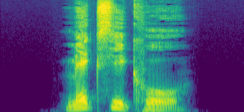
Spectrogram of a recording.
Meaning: Mexico (a country in North America, located south of the United States, and northwest of Guatemala and Belize from Central America)
- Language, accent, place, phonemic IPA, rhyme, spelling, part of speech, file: German, Germany, Berlin, /ˈmɛksikoː/, -oː, Mexiko, proper noun, De-Mexiko.ogg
